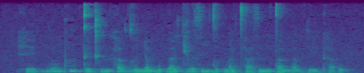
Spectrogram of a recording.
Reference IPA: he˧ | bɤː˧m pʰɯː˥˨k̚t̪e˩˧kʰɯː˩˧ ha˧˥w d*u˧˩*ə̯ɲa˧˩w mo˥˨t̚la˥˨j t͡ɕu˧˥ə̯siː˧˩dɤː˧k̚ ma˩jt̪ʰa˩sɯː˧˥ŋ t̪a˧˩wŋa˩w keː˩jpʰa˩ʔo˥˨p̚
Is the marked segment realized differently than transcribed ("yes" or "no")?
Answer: yes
